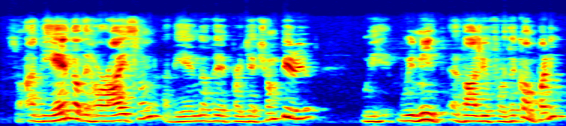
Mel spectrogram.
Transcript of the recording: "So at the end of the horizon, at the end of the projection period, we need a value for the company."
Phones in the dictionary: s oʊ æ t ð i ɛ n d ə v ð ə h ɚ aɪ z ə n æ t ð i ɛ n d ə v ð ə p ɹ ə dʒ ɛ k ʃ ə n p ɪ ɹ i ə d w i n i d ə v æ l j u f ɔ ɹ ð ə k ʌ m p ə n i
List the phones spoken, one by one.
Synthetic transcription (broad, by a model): s oʊ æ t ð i ɛ n d ə v ð ə h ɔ aɪ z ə n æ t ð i ɛ n d ə v ð ə p ɹ ə dʒ ɛ k ʃ ə n p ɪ ɹ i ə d w i n i d ə v æ l j u f ɔ ɹ ð ə k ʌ m p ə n i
